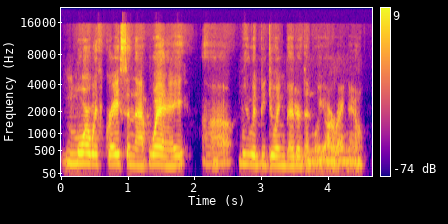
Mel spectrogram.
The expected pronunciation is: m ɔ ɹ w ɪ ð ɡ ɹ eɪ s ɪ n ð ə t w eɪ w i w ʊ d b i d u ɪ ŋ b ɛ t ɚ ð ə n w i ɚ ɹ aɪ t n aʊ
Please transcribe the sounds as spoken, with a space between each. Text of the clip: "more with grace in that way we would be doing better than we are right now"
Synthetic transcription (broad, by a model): m ɔ ɹ w ɪ ð ɡ ɹ eɪ s ɪ n ð ə t w eɪ w i w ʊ d b i d u ɪ ŋ b ɛ t ɚ ð ə n w i ɚ ɹ aɪ t n aʊ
